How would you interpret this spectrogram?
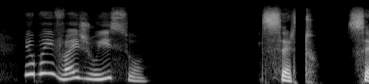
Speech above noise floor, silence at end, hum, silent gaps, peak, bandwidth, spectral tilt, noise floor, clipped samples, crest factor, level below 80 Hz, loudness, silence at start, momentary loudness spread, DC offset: over 70 dB; 0 s; none; none; -2 dBFS; 16.5 kHz; -3.5 dB/octave; under -90 dBFS; under 0.1%; 20 dB; -58 dBFS; -20 LUFS; 0.25 s; 15 LU; under 0.1%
